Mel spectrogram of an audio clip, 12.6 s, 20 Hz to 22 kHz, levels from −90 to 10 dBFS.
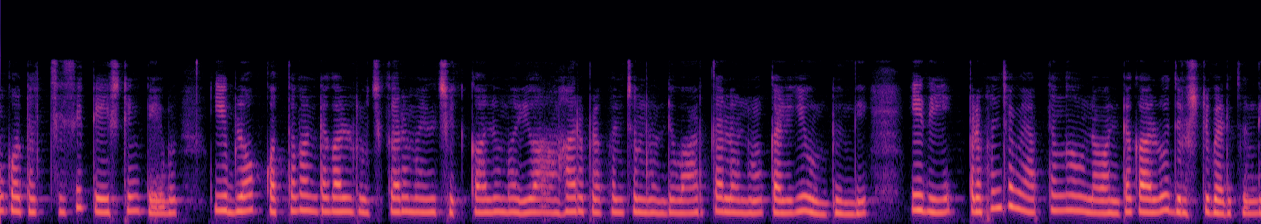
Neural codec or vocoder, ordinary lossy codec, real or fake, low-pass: autoencoder, 48 kHz, 32 numbers a frame, DAC-VAE, trained on Japanese speech; none; fake; 7.2 kHz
